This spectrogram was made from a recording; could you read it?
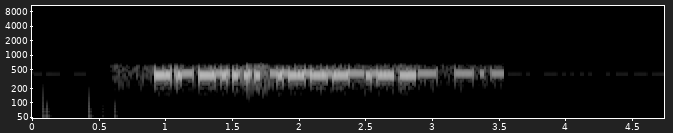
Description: Morse code, heard as a keyed tone, about 27 wpm, 380 Hz. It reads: N6JW
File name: 2016 JAN CW NAQP / 2016 Jan naqp k5ot - 0-6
